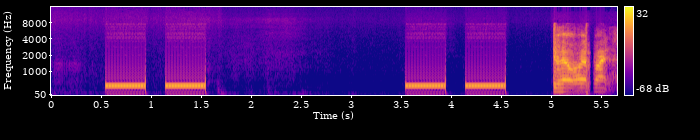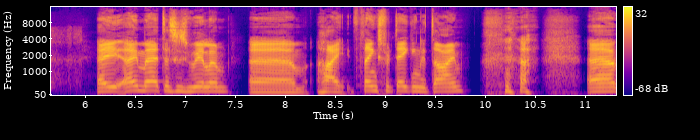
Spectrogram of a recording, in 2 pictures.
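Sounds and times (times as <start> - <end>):
telephone ringback tone: 0.6 - 1.6, 3.5 - 4.6
speech: 5.0 - 11.3.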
